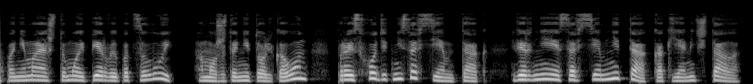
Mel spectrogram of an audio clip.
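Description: Woman narrator, first-person audiobook, even reading, dark mellow voice, dry sound. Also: medium pitch, no room sound.

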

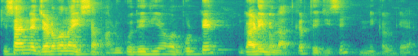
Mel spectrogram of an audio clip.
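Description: A man reading a children's story aloud in a lively, expressive storytelling manner. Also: mid-range voice, quick pace. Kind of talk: scripted narration of a children's story.

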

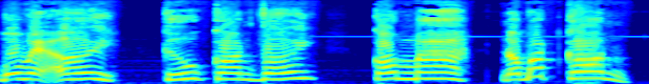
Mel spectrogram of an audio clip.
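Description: A man's voice: medium pitch, very animated, normal speed, breathy edge, no room sound. A man voicing a frightened young village boy who pleads and cries out in panic, in a spoken horror story. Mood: terrified.

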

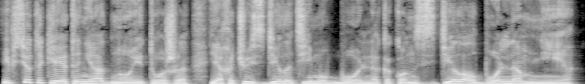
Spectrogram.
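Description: A man's voice: mid-range voice, animated, moderate pace, gravelly, a little mellow, voice pushed up. A man reading an audiobook, voicing a scheming, vengeful young woman in a girlish, venomous voice.

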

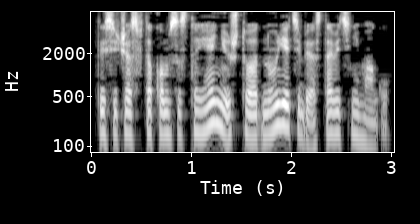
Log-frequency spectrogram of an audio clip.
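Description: A woman voicing a calm, persuasive young man. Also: low voice, quick pace, breathy edge, no echo, clean studio sound. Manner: quiet, soothing, insistent. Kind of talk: audiobook character reading.

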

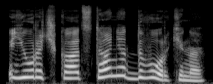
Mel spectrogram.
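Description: A woman's voice: sits high, sing-song, measured pace, no room sound, clean studio sound, pitched above the performer's own voice. A woman voicing a stern, formal older mother who scolds with polite phrasing, read as part of an audiobook. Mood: reproving. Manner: formal, reproving.

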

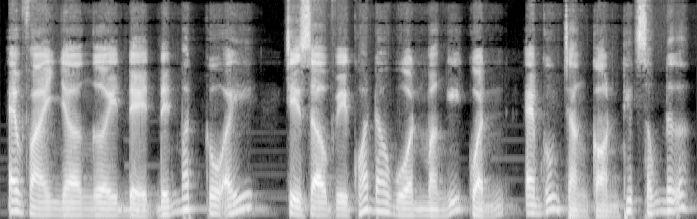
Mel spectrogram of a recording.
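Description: A man's voice: deep voice, sing-song, measured pace, soft background music, exaggerated voice. A man playing a grieving young father. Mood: sorrowful. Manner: subdued, sorrowful. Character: young husband and father, worn down by grief.

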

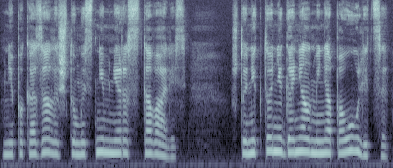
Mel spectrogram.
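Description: A woman reads a novel aloud in the first person, at a middle pitch. Her delivery is expressive, shaping each sentence like a told story. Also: brisk. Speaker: audiobook reader. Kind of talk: first-person audiobook narration.

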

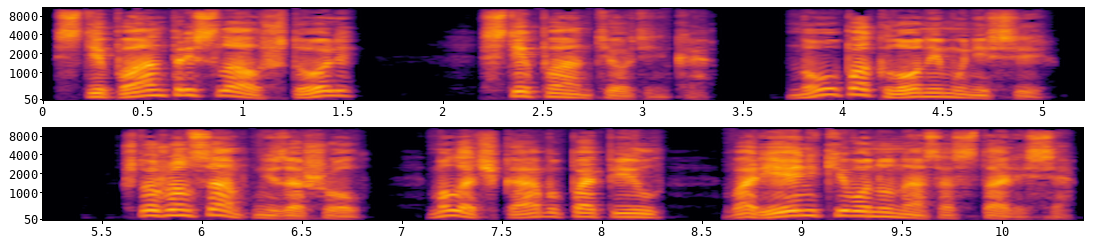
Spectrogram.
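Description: A man's voice: mid-range voice, very animated, moderate pace, husky, dry recording, voice pushed up. A stubborn old peasant widow, nosy and scolding, with a folksy way of talking, played by a man narrating a novel. Her voice rises and falls a lot. It sits close and dry on the mic. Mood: prying.

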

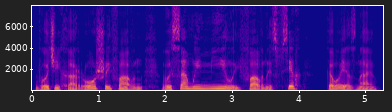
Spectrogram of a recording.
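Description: A man's voice: medium pitch, big pitch swings, unhurried, a little mellow, no room sound, clean studio sound, pitched above the performer's own voice. A man voicing a kind, anxious young girl in a storybook reading, pleading and asking urgent questions.

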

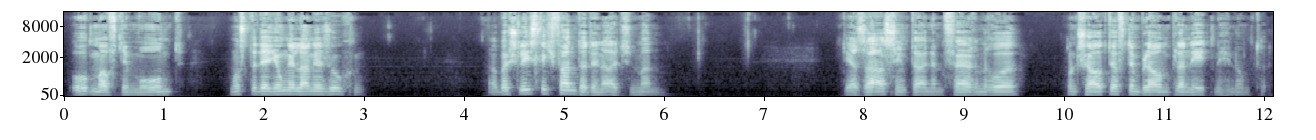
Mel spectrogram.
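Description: A man reads a children's storybook aloud in a low voice. His pace is measured and his narration is plain. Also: lively intonation. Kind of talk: storybook reading.

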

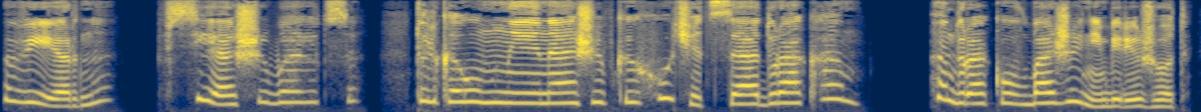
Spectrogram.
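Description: A woman's voice: high voice, animated, normal speed, no room sound, clean studio sound, pitched above the performer's own voice. A woman voicing a shrewd, homely older village woman who talks in folksy, plain speech. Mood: chiding.

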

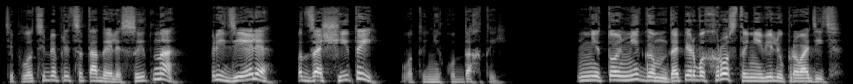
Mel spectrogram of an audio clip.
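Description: A weary, stern witch, as a woman reader voices her, low and cold, clipped in her replies. The low voice still moves a lot in pitch, close and dry, like a storybook reading. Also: big pitch swings, moderate pace, a bit bright, no echo. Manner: curt, tired, cold. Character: weary, stern female witch, middle-aged.

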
